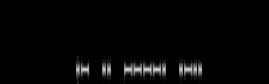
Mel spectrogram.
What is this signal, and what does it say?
Morse code, heard as a keyed tone, about 51 wpm, spaced as for 36 wpm, 700 Hz. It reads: AI9L
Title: USA Call Signs - 4 Characters - 2x Character Spacing - 50wpm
